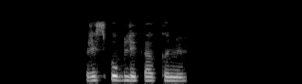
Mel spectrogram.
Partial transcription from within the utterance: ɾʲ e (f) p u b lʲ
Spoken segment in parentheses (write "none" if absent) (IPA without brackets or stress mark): s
